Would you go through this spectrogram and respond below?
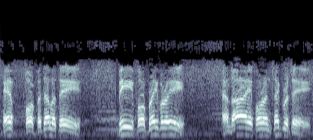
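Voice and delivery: measured announcer read of the motto. Acted. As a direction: spell it out like a formal announcer.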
